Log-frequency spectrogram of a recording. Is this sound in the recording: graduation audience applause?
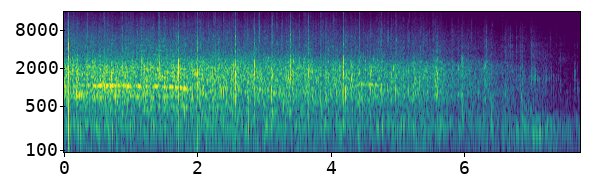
yes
